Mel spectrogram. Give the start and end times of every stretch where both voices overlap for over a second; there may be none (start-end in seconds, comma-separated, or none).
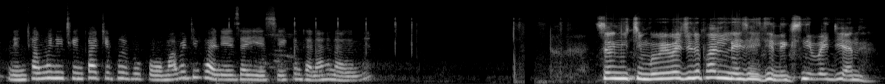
none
